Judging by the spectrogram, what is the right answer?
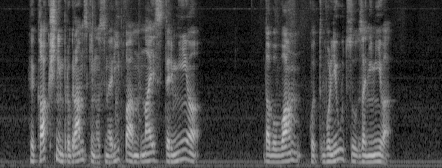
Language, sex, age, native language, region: Slovenian, male, 18-29, Slovenian, Drava region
